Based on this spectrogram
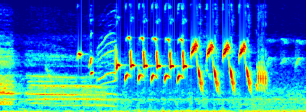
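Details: Maestro bird song: soft high notes, then a rapid run of sharp, clipped whistles that turn into loud downward-sweeping chirps repeated roughly five times a second, with a faint low hum behind.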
